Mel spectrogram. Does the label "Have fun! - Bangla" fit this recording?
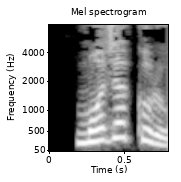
Yes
